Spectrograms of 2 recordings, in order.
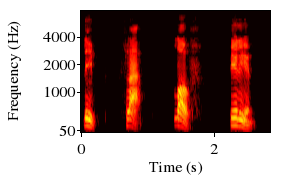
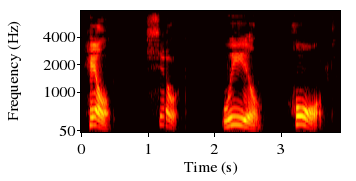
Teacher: The light L is alveolar, hence plus anterior, and the dark L is post-alveolar, or let's say palatal-alveolar. Therefore, it's going to be represented as the feature minus anterior.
